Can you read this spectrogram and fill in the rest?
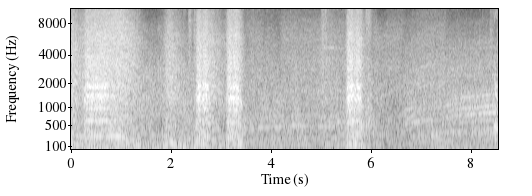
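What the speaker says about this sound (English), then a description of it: "that is one of the Ferrari GT3s just behind us in the pits" Ferrari GT3 race car in the pits at the 24 Hours of Le Mans in Le Mans Ultimate, loud engine blips and revs in several sharp bursts over a continuous idle, close by with no voices.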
